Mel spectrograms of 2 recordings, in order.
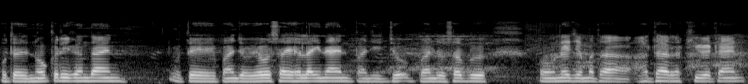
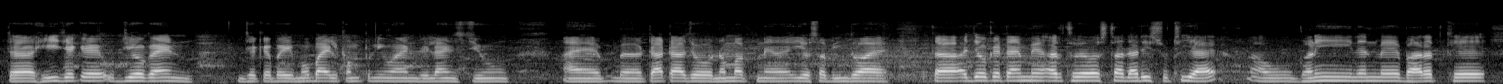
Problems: constant background noise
